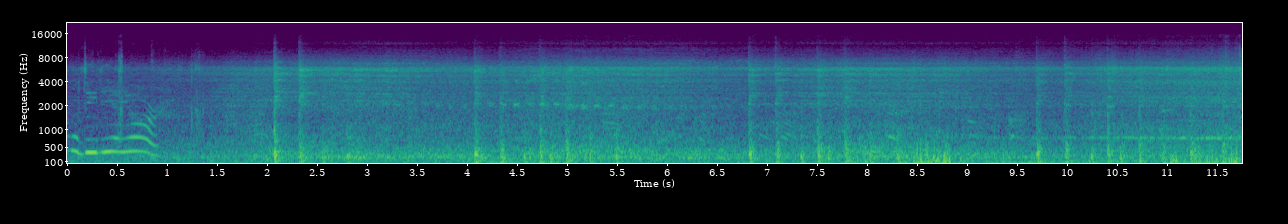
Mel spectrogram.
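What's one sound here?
A double-deck electric passenger train rolls into a station, wheels clattering over rail joints.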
